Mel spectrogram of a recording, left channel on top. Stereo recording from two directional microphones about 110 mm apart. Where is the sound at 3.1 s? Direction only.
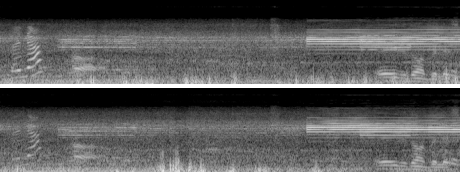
30° left (ahead or behind).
